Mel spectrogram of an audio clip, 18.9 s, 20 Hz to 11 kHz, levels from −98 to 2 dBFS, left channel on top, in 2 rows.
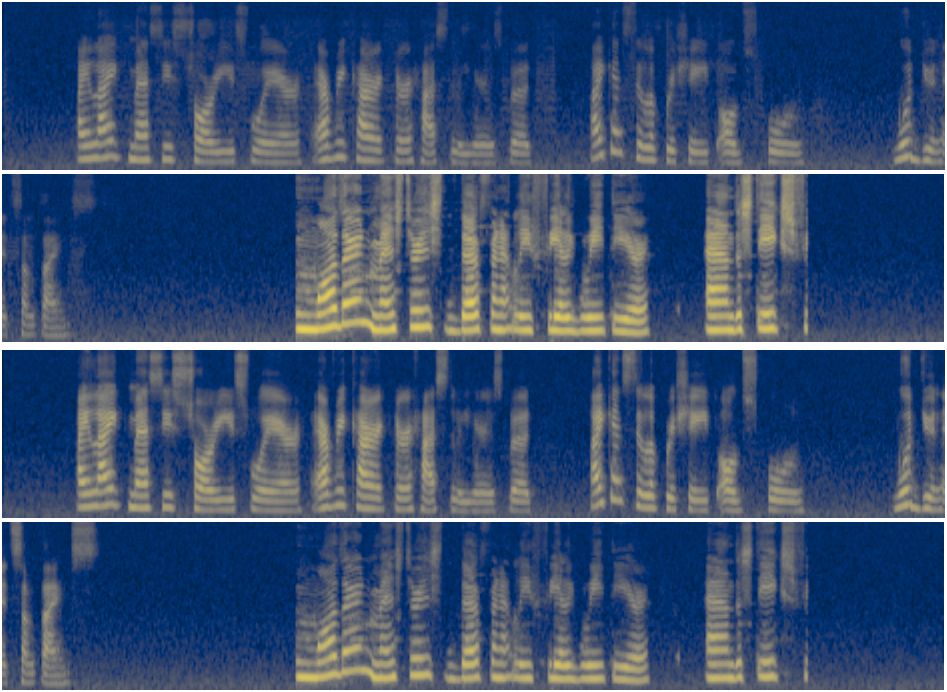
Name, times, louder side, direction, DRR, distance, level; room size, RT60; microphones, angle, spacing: voice 1, 0.7-5.3 5.9-8.0 8.9-10.3, right 6 dB, 70° right, 0.6 m, -31 dB
voice 2, 12.4-15.9 16.5-17.5, left 6 dB, 60° left, 0.3 m, -17 dB
open air
head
